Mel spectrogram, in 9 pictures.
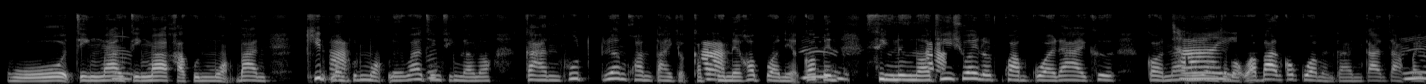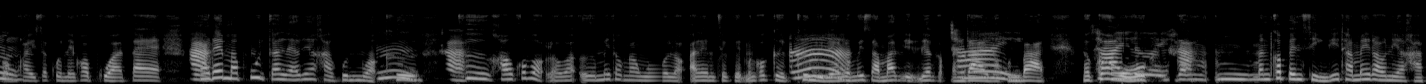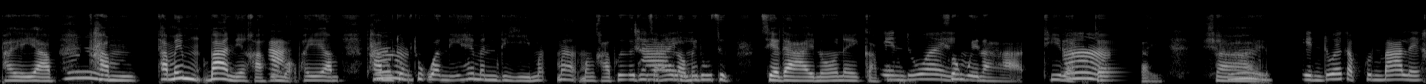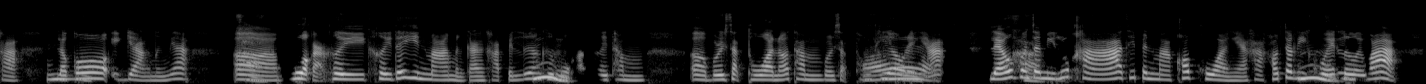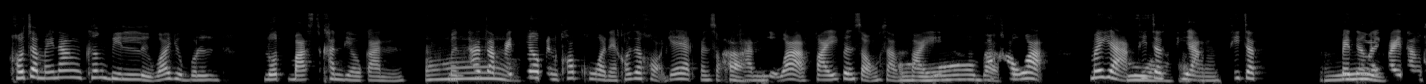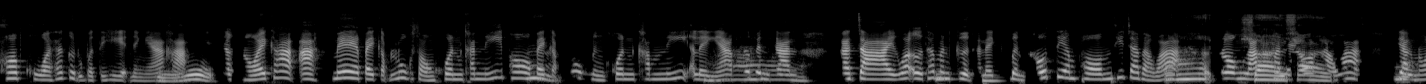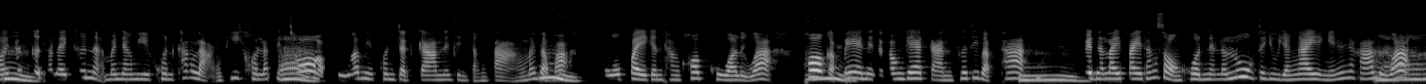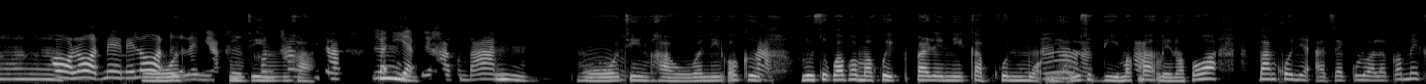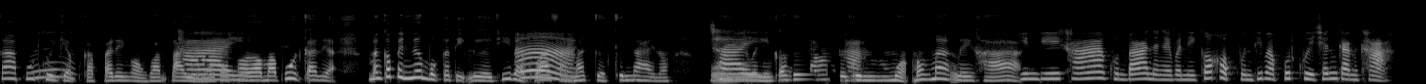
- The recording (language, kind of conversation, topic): Thai, unstructured, ความกลัวความตายส่งผลต่อชีวิตคุณมากแค่ไหน?
- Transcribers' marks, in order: distorted speech; unintelligible speech; mechanical hum; other background noise; tapping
